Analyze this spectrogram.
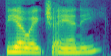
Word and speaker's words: Bohane: Do you think you pronounce that? Bohane? Sounds about right.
